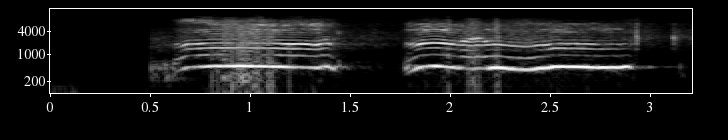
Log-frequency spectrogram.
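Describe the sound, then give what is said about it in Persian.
Child crying in a village in Herat, Afghanistan: two long, loud, wailing sobs with a strained, tonal quality, separated by a short catch of breath. “این صدای گریه کودکی است در یکی از روستاهای هرات، کودکی که هنوز طعم درد و بیماری را نچشیده اما در خطر است.”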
